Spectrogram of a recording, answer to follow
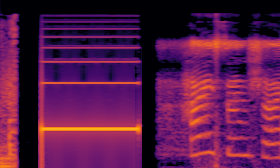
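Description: A single loud, steady electronic beep about three-quarters of a second long, one unwavering tone, after which a woman starts speaking.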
